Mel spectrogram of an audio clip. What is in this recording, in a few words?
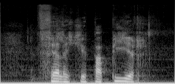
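"velletje papier", Dutch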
